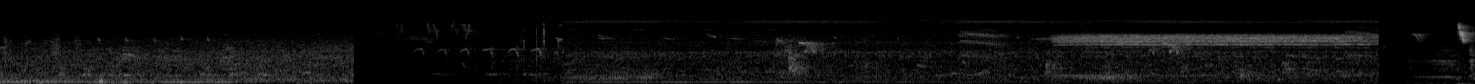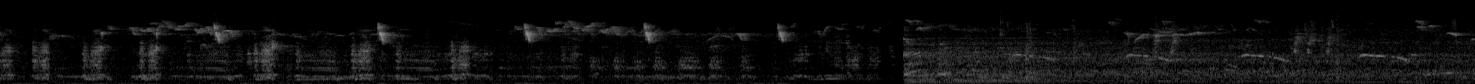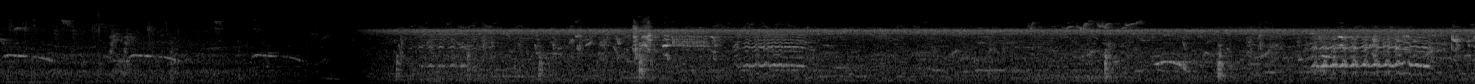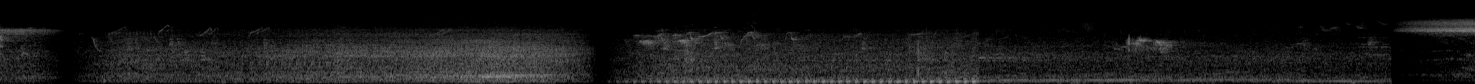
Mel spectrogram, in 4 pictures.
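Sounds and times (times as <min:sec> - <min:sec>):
mixed bird calls: 0:03.8 - 0:47.0
bird chirps and clicks: 0:05.1 - 0:05.6
bird down-slurred call: 0:09.6 - 0:13.8.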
